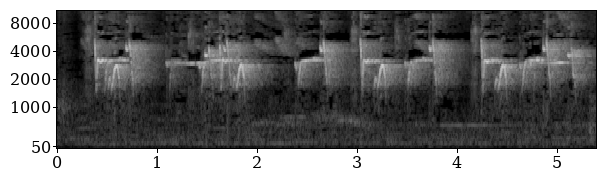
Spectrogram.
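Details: Red-headed prinia in a fight, singing vigorously: high, buzzy chirping phrases that break off and repeat roughly every second, each made of quick clipped notes with a bright whistled edge.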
